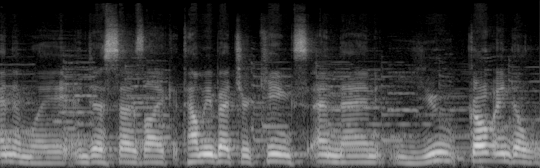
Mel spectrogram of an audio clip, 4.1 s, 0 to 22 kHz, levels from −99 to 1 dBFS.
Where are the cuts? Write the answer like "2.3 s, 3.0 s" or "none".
none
